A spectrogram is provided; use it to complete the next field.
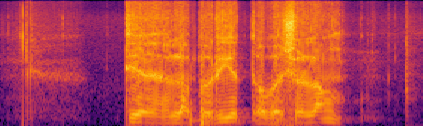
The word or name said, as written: laborieren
